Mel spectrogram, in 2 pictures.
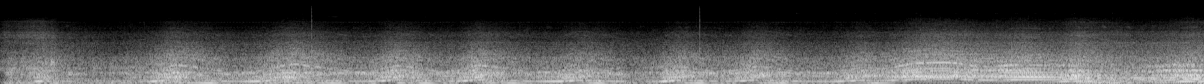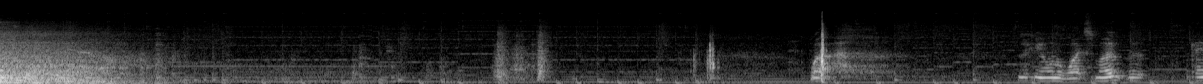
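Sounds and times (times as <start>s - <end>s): car engine revving: 0.0s - 17.6s.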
